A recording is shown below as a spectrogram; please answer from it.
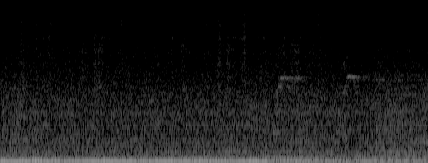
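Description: Quiet room with a steady low hum that drops away about four seconds in, and two short faint high tones near the end.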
